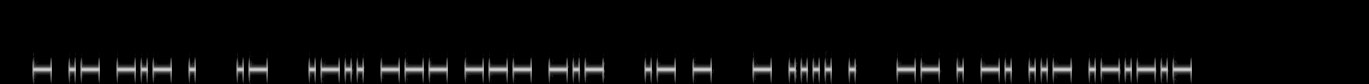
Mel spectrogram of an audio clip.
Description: Morse code, heard as a keyed tone, about 21 wpm, 700 Hz. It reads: TAKE A LOOK AT THE MENU.
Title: Sentences with 4-Word Phrases - 20wpm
